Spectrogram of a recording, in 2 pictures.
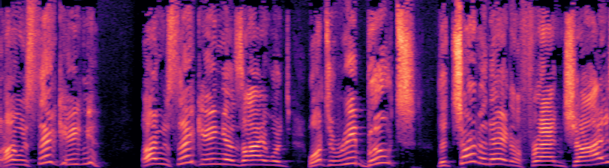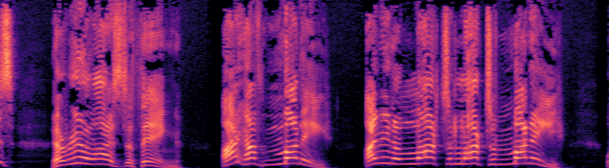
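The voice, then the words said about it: Shouty voice, slightly English accent. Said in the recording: “I don't want to quite give him an English accent, but he just kind of shouts a lot.”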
